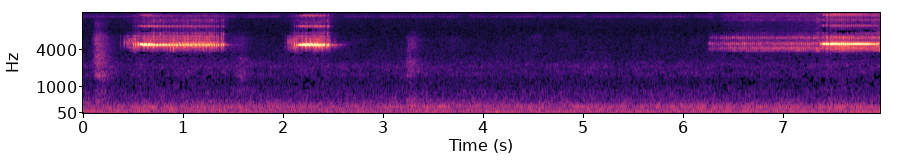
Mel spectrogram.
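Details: Bell cricket (Meloimorpha japonica) singing: high, ringing tonal trills in bursts, one lasting about a second, a short second burst, then a longer one building at the end, separated by near-silence with a faint low hum.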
